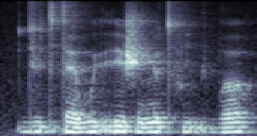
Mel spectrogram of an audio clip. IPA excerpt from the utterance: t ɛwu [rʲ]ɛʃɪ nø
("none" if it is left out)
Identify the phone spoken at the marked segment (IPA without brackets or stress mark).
rʲ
